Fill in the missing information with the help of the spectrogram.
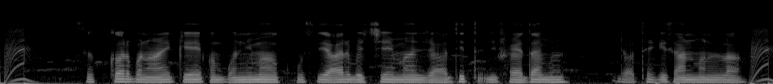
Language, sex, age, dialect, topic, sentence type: Chhattisgarhi, male, 56-60, Central, banking, statement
